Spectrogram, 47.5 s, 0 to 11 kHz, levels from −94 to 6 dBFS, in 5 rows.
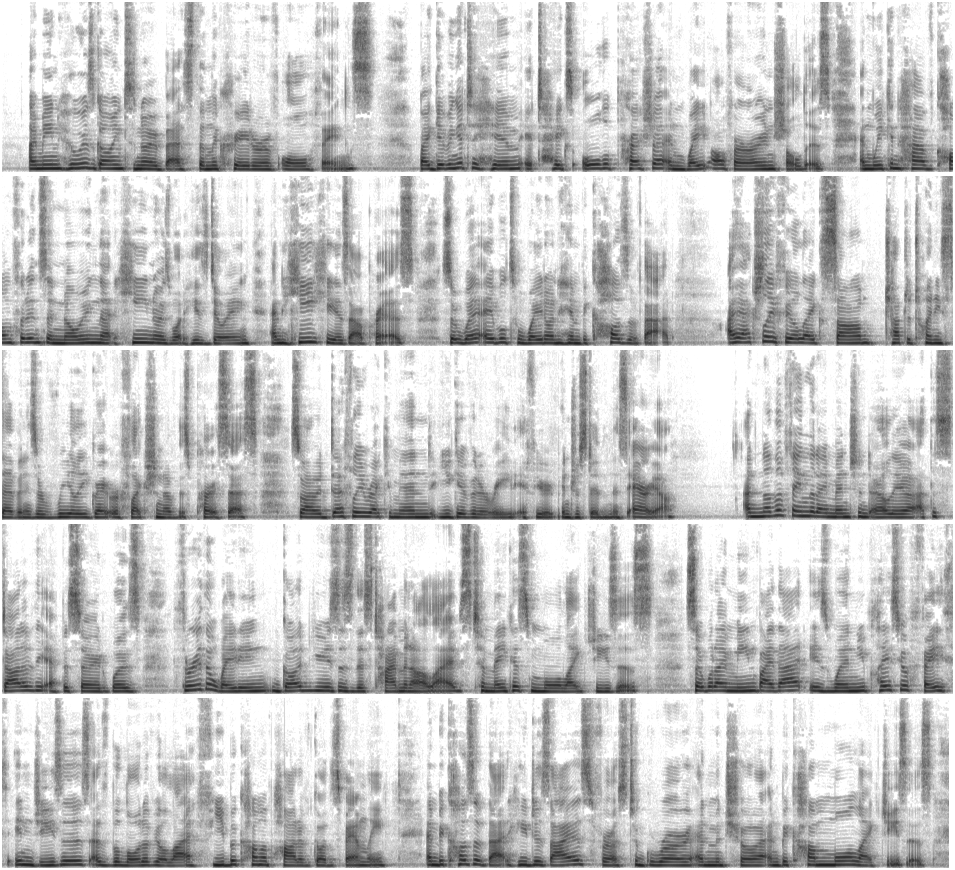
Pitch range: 215-255 Hz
